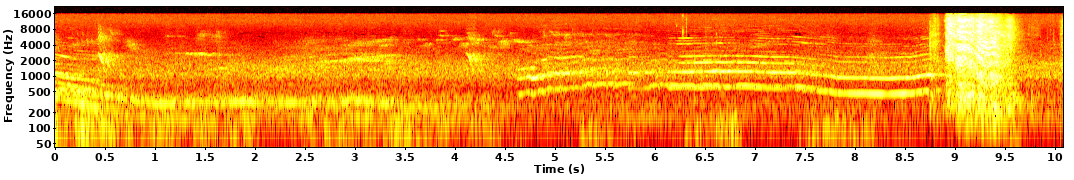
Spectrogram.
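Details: Domestic shorthair cats Tom, black and white, and Mimi, white and ginger, with a grey-and-white neighbourhood stray fighting over territory: long drawn wailing howls sliding up and down, overlapping, ending in a loud burst of hissing spit.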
